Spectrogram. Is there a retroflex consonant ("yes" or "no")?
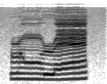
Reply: yes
